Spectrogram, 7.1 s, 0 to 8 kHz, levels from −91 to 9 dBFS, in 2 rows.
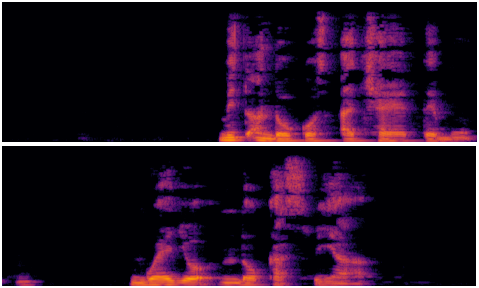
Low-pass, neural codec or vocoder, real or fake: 7.2 kHz; none; real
